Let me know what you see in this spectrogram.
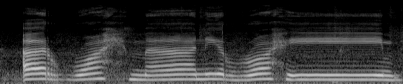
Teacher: جب بھی آیت کے اختتام میں آ، ای، او کی ساؤنڈ آئے گی، یعنی مد اصلی کی ساؤنڈ آئے گی، تو اس کو ہم کھینچ کے 3 الف کے برابر کر دیں گے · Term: مد عارض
